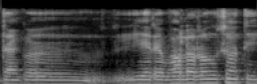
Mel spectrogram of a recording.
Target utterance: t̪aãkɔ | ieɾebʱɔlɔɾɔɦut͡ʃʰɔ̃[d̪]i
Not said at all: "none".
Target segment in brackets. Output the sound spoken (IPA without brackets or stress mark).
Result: t̪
